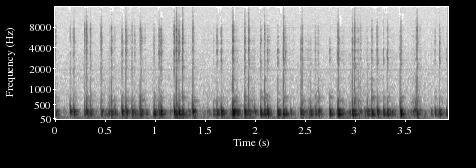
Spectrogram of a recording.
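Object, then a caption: Metal mesh microphone grille tapped and scratched with nails. Long nails tap and scratch the black metal mesh grille on the hollow head of a large USB condenser microphone. The result is a dense run of quick, short taps and scrapes with a low, hollow resonance around 200–300 Hz.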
